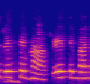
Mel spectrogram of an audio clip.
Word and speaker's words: Ritibha: So pronunciation, my name's pronunciation is Ritibha Chauhan. It's Ritibha Ritibha. Chauhan.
